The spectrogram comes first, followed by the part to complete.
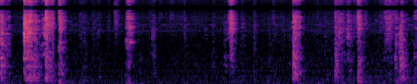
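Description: Irregular metal knocks, clanks and scrapes: a serving-dish lid being jammed and levered against a cash register's lock to force it open, without success.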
